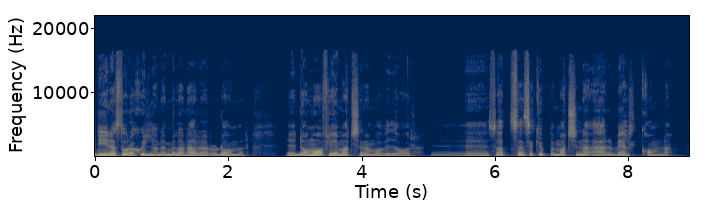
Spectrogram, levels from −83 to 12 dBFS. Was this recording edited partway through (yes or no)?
no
